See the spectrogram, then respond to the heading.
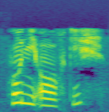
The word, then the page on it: hönigàrtig: Bas-Rhin; Herrlisheim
